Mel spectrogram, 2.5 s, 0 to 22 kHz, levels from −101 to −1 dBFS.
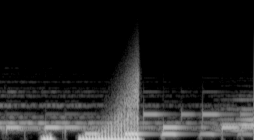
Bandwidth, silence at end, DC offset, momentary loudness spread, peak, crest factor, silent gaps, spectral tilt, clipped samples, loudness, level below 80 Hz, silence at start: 3.2 kHz; 0 s; under 0.1%; 13 LU; -10 dBFS; 18 dB; none; -9.5 dB/octave; under 0.1%; -31 LUFS; -30 dBFS; 0 s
